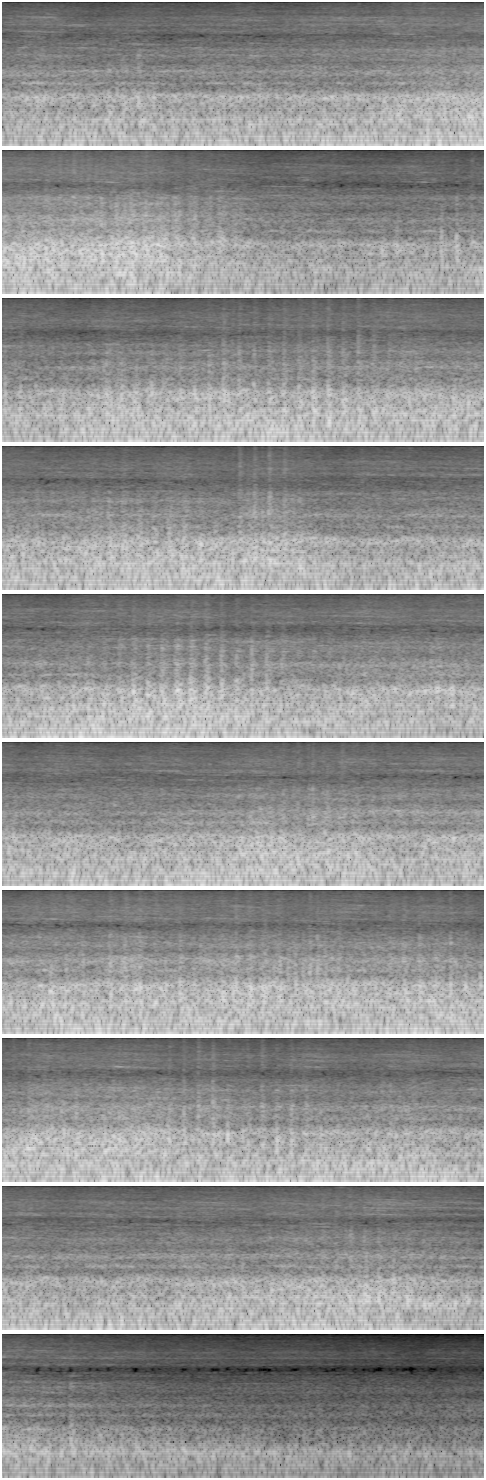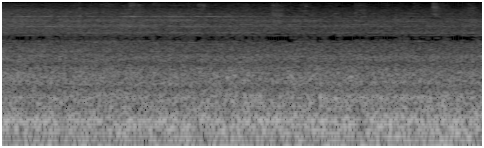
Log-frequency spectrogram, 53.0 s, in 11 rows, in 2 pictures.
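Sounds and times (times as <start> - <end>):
freight train wheels clattering: 8.8 - 44.8.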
